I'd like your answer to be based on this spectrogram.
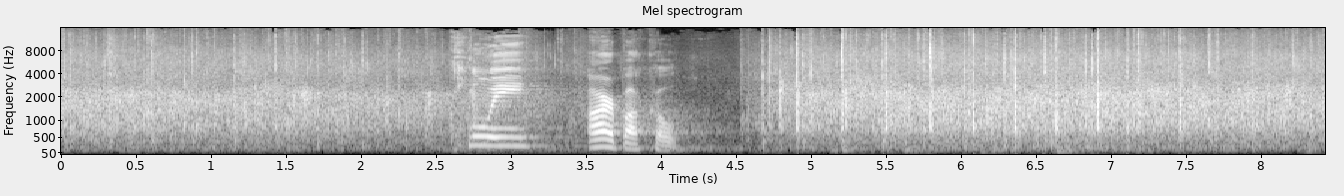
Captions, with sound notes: Chloe Arbuckle. (AUDIENCE APPLAUDING)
